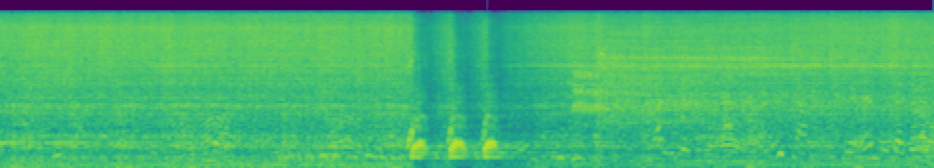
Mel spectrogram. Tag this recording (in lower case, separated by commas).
steam whistle, hiss, steam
